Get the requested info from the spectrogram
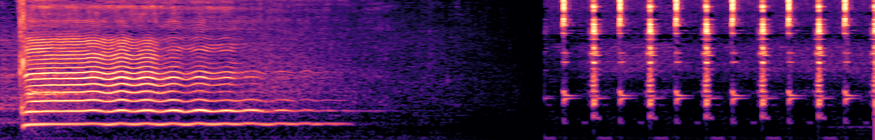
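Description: A countertenor holds a final sung note with vibrato that fades away about two and a half seconds in. After a second of near silence, a quick clock-like ticking starts, about five ticks a second, from a news ident.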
